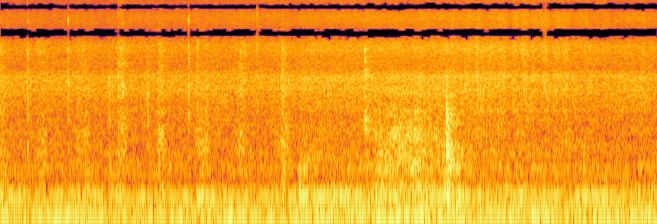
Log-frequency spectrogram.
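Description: Chopped mushrooms sizzling steadily in a frying pan, with a few light clicks and knocks as they are stirred in the pan.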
